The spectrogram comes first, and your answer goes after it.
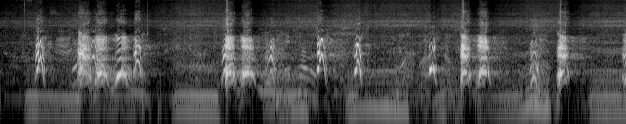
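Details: During a rope tug-of-war game at Vale do Sol, Border Collies Thor and Logan growl in low sustained stretches punctuated by clustered high yips and barks, about every second or two.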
